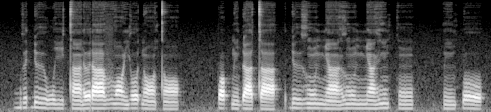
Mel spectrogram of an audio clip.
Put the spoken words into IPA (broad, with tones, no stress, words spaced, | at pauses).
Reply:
bɨ˦ɗɨ˦˨wi˨ tã˨ɾə˧ɾa˧vɔ̃˦˨ jo˦ɗɔ̃˨tɔ̃˨ | pɔ˧k͡pĩ˨ɗa˨ ta˨ | ɗɨ˧ɣũ˧ɲã˨ ɣũ˧ɲã˧ɣĩ˦ kũ˧ | pĩ˨k͡po˦˨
